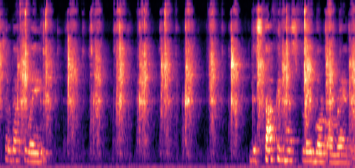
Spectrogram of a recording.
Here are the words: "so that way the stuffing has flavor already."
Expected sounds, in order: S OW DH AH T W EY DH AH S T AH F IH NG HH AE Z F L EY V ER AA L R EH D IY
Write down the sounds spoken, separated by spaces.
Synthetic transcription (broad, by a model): S OW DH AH T W EY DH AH S T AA P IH NG HH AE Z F L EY B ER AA L R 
